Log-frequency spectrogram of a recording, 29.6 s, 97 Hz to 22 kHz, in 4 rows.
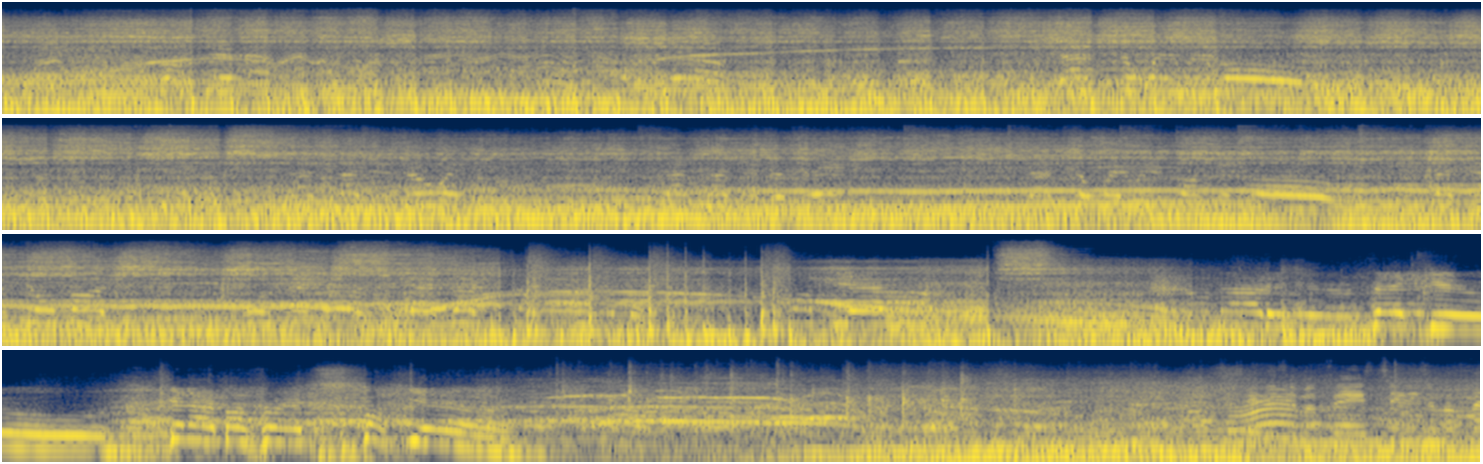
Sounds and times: Drum: 0.0s - 21.3s, 26.4s - 29.5s
Drum kit: 0.0s - 21.4s, 26.1s - 29.5s
Speech: 3.0s - 3.7s, 5.2s - 6.6s, 8.8s - 9.8s, 10.6s - 11.7s, 12.5s - 18.0s, 18.7s - 19.5s, 20.5s - 24.8s, 28.1s - 29.5s.

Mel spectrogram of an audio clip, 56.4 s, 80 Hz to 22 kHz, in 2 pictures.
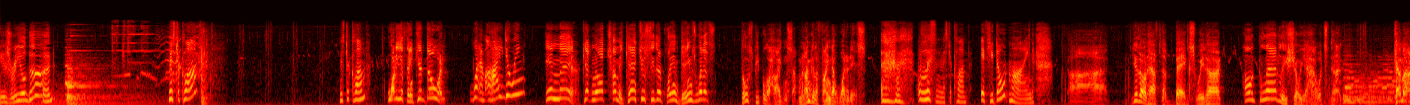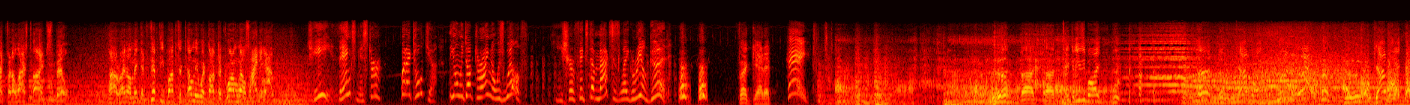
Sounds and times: Music: 0.0s - 3.2s, 26.6s - 35.0s, 44.6s - 46.3s, 49.5s - 56.4s.

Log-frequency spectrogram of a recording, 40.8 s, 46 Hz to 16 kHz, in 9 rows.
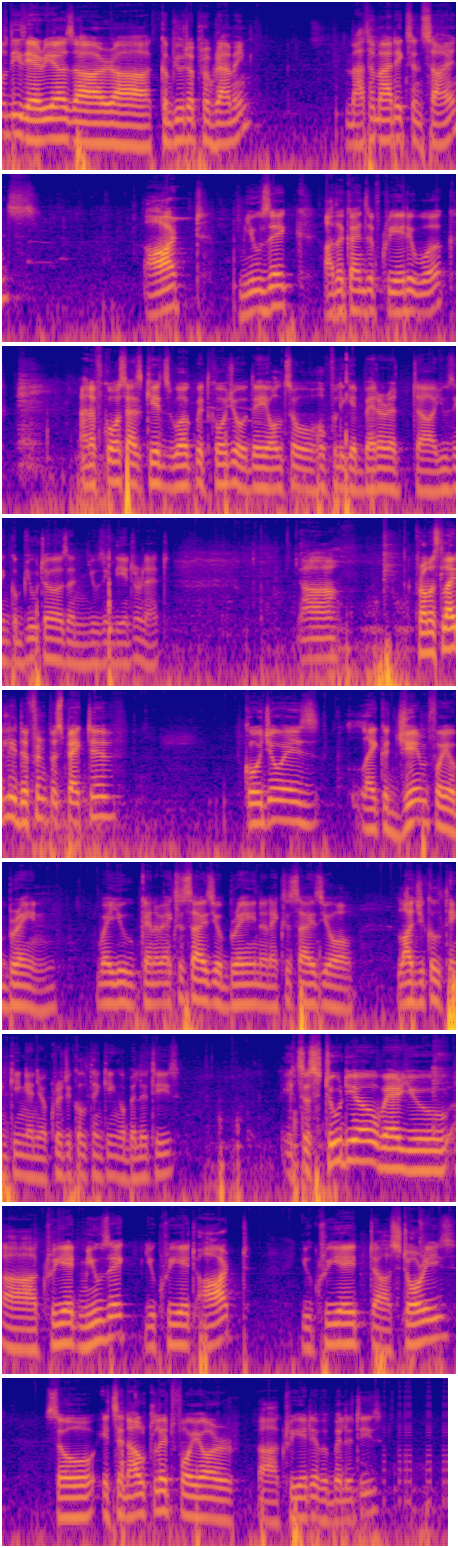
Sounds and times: Speech: 0.0s - 2.6s, 3.4s - 5.0s, 6.0s - 9.2s, 9.9s - 15.3s, 16.6s - 17.1s, 17.8s - 19.4s, 20.6s - 29.1s, 30.1s - 40.2s.

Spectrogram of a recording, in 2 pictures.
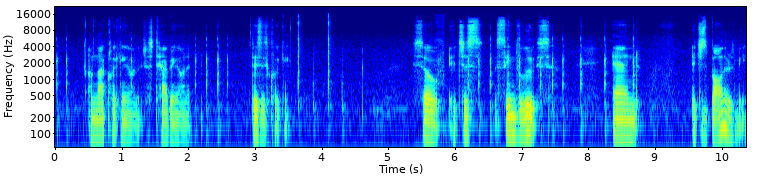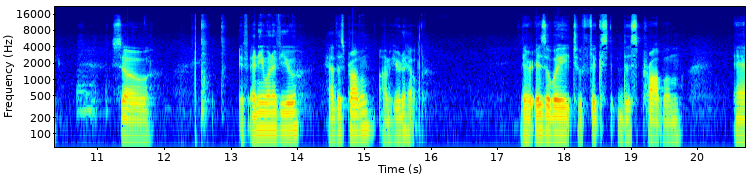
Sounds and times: Speech: 0.5s - 2.1s, 3.0s - 3.6s, 5.4s - 7.5s, 8.4s - 8.8s, 9.6s - 11.9s, 13.1s - 16.0s, 17.4s - 19.8s.

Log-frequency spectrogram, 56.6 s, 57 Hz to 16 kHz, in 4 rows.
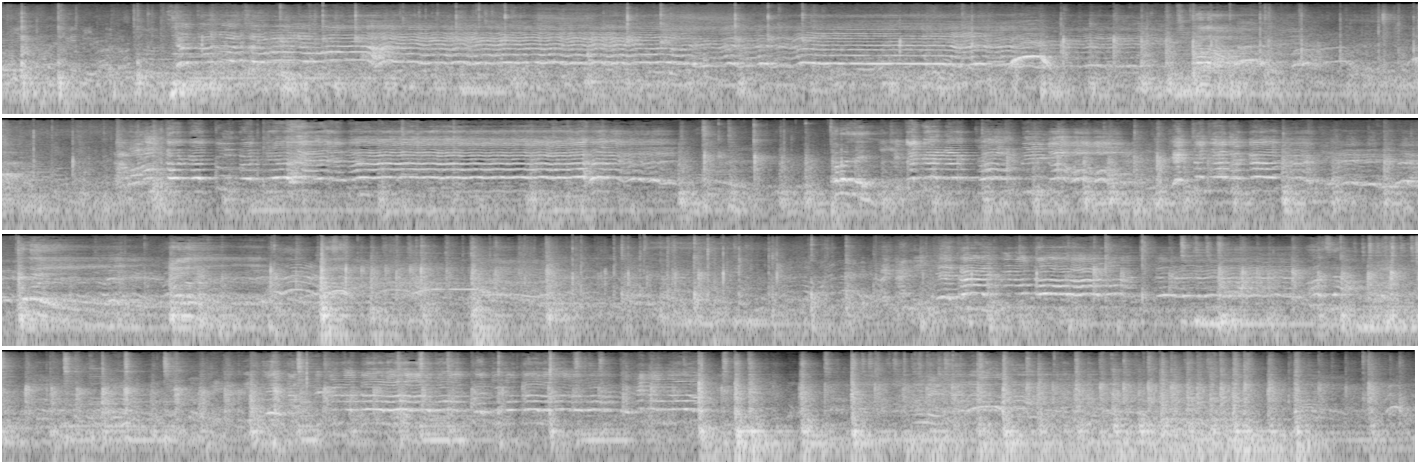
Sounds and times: Crowd: 0.0s - 56.6s
Music of Latin America: 0.0s - 56.6s
Singing: 1.4s - 56.6s.

